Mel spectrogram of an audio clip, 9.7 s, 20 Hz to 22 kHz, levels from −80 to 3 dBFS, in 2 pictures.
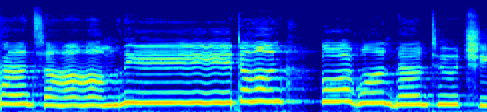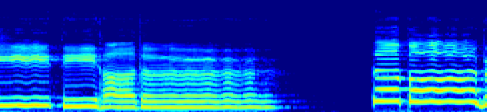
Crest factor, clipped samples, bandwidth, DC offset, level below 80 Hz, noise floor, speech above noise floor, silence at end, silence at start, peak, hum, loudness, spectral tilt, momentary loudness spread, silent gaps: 12 dB; under 0.1%; 15 kHz; under 0.1%; -60 dBFS; -78 dBFS; 51 dB; 0 s; 0 s; -14 dBFS; none; -26 LUFS; -4.5 dB/octave; 8 LU; none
